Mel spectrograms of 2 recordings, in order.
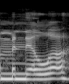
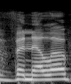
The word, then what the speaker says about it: manila: So I think it is either a computer file folder now or a manila. Is that how you say it? Yep. Yes. I usually say vanilla, but I've been working on it.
